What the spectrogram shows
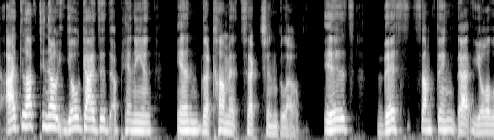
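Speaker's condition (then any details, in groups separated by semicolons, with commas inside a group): Cerebral palsy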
